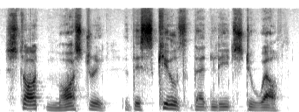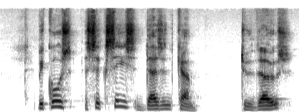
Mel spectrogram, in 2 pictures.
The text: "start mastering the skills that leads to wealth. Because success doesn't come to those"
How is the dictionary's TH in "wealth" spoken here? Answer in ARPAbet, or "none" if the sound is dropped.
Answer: TH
